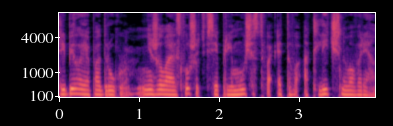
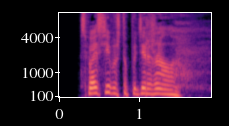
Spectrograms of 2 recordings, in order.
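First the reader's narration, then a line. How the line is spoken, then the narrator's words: Sighing. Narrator (Russian): вздохнула я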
